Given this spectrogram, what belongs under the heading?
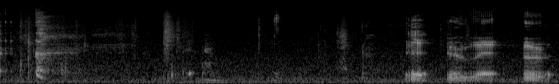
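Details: Deliberate burping performance: several loud, throaty burps, the last few close together, with faint room noise between them.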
